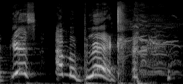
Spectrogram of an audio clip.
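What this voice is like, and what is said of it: Exaggerated imitation of grandmother's accent. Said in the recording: “I love the accent as well... That's exactly how she sounds. It's maybe a little bit exaggerated.”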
